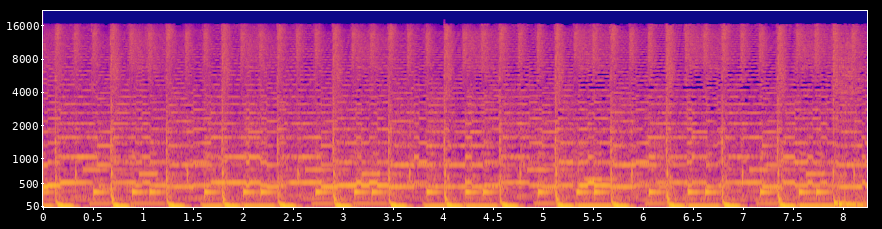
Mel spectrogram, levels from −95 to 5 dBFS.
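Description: Nothing in the audio stood out as a fault on listening.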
